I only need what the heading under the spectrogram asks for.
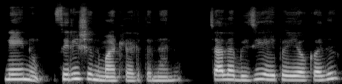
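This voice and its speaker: A woman reading as a soft-spoken teasing elder sister. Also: mid-range voice, fairly quick, lightly acted. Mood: reproachful. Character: gentle elder-sister woman, witty, calm, affectionate.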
